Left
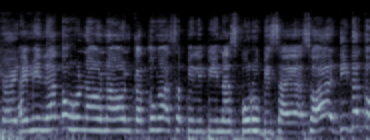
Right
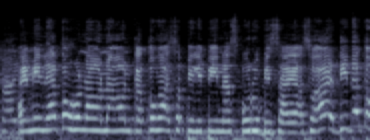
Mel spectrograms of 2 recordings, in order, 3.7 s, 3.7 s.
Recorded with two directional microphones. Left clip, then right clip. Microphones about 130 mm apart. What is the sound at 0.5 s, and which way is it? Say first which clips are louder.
Speech: right 4 dB; 20° right (ahead or behind).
